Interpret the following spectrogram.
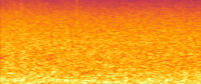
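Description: Steady, even outdoor background noise with no distinct sounds in it.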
